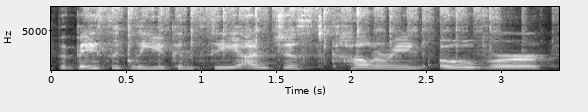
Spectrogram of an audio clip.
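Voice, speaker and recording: A woman's voice: mid-range voice, moderate pace, a little hiss or hum. A woman with a nasal, congested voice from a head cold, casually talking through a craft demonstration as the instructor. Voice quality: nasal, congested, stuffed-nose sound. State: blocked nose from a head cold.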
